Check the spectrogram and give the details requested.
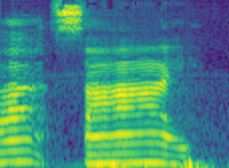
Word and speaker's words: ทราย: ขาด ทราย อ่าน ว่า ทราย ทราย อ่าน ว่า ทราย ทร ออก เสียง เป็น ซอ โซ่ ค่ะ สุด อ่าน ว่า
